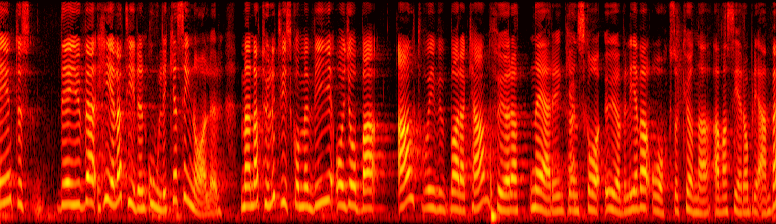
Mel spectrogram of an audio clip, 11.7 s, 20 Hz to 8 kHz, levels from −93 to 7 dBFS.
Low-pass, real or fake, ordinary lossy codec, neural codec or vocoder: none; real; none; none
